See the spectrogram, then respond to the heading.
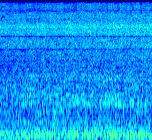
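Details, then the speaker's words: Drift car after tightening three loose spark plugs to cure a slight misfire, solid-mounted engine: even steady low idle rumble with no stumbles or misses; runs smoothly, shaking a bit from the solid mounts. "looks like it's shaking a bit but it sounds smooth [Music] yeah it sounds alright"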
